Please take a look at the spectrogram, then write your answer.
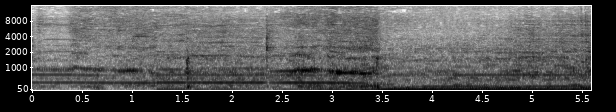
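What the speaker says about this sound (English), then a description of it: "you can hear how it's vibrating again, and it's even moving" An Acme Supreme Juicerator juicer hums and vibrates steadily with a low rumble while juicing apple slices, its pitch dropping and the rattle growing heavier partway through, with occasional knocks and scrapes.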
